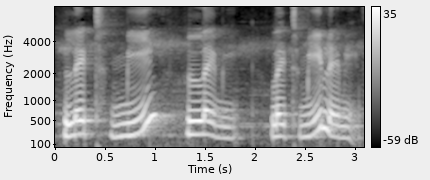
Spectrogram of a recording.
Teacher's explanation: let me වල අර t අයින් වෙලා let me වෙලා තියෙනවා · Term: reductions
